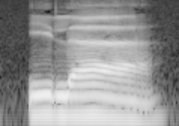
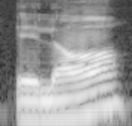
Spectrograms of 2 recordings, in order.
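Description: First: ایلا as "ilææ", clear i and light long vowel; thin Arabic alef. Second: الا as "elɑ", short e and dark aa; Persian vowels. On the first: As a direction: draw out a thin "æ" at the end of ایلا. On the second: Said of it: "الا فارسیه". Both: Shown as a demonstration.

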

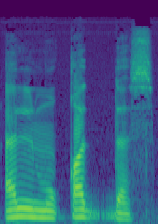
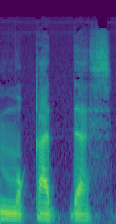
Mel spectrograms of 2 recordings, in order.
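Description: First: المقدس slow, with a dark short "a" after q; correct short backed vowel. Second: مقدس with a thin "æ" after the q; wrong fronted vowel. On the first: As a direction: say المقدس with a heavy, firm "qa". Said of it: "میگیم". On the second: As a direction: say مقدس lightly, Persian-style "moqæddæs". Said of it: "یعنی نمیگیم مقدس". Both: Shown as a demonstration.

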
